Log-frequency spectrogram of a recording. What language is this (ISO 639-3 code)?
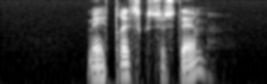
nor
